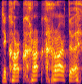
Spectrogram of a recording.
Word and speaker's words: Jakarta: I got to roll my R's. Okay. Jakarta. Okay. Heavy on the car.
